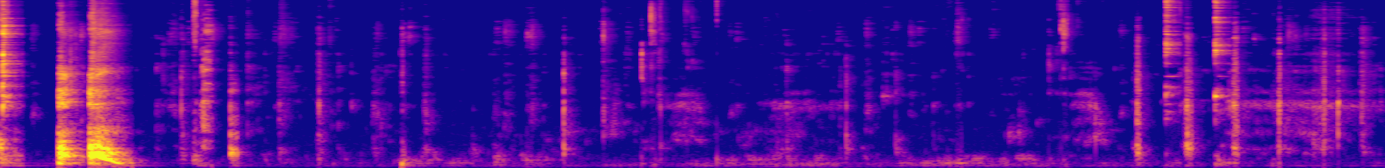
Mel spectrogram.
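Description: Close-up eating sounds: soft chewing and mouth clicks of someone eating fried smoked sausage and cucumber, with a few sharper clinks of a fork on a glass plate near the end. A short voiced sound comes about a second in and is the loudest thing.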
